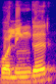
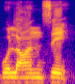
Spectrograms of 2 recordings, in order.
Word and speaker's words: Bollinger: It is not called Bollinger. In Bollinger it can be called in English, but in French it is called Boulanger. So again I am repeating, first is Boulanger.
